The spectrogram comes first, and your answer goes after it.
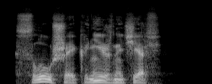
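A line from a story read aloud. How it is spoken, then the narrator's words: Quiet, hushed speech. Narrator (Russian): бегун говорил тихо, чтобы не разбудить ребенка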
